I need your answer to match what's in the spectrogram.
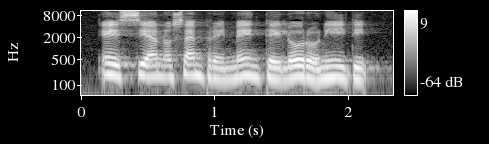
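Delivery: plain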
